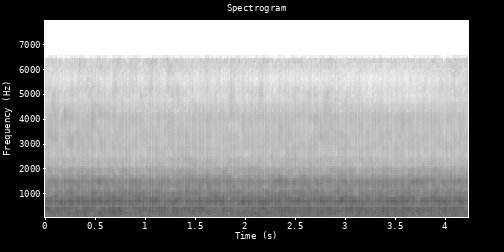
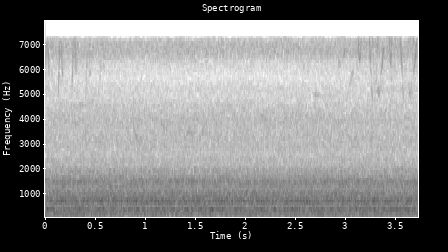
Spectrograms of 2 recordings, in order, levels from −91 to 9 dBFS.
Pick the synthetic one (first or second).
first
